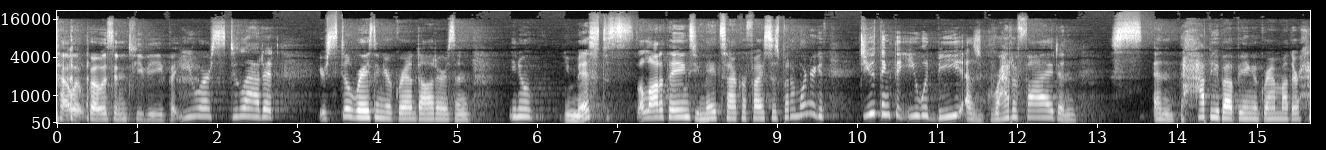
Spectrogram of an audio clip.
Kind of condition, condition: setting, live audience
